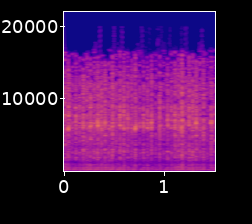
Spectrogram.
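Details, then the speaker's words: BMC Wolseley Farina 24/80 after engine rebuild, first start with a muffler that doesn't fit: rapid, rough, raspy puffing chuff at firing rate; exhaust leaking at the silencer and sounding dreadful. "we're leaking out of here and it sounds absolutely dreadful"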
